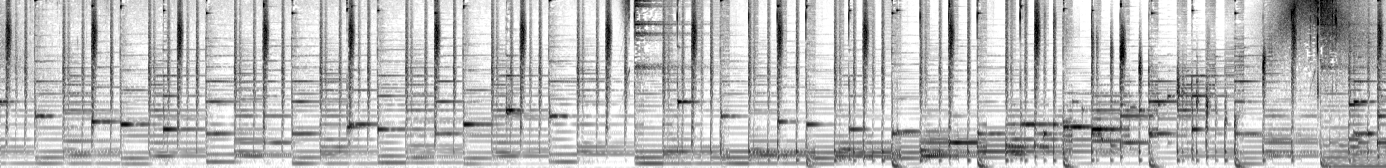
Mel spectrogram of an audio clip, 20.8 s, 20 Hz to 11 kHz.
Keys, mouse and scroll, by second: 0.2 scroll down 3, 0.3 click, 1.2 m, 1.3 scroll down 2, 1.4 middle click, 1.5-1.8 scroll up 3, 1.6 click, 1.8 m, 1.9-3.7 drag, 3.7 middle click, 3.8-5.0 scroll down 5, 3.9 click, 4.2 m, 4.3 middle click, 4.7 click, 4.9 middle click, 5.0 middle click, 5.1 click, 5.4 middle click, 5.5 click, 5.5 middle click, 5.6 scroll up 1, 5.8 click, 5.9 middle click, 6.1 click, 6.4 middle click, 6.5 click, 7.0 middle click, 7.3 click, 7.6 scroll down 1, 7.7 middle click, 7.9 scroll up 2, 7.9 middle click, 8.0 click, 8.3 middle click, 8.5 ctrl+z, 8.5 click, 9.3 middle click, 9.4 click, 9.6 m, 9.7 scroll down 3, 9.7 middle click, 10.2 click, 10.9 ctrl+z, 11.0 ,, 11.0 m, 11.1 click, 11.4 middle click, 11.5 click, 11.8 middle click, 11.9 click, 12.1 middle click, 12.1 scroll up 1, 12.2 click, 12.4 middle click, 12.7 click, 13.0 middle click, 13.1 scroll down 1, 13.2 middle click, 13.3 click, 13.9 m, 13.9 middle click, 14.3 click, 14.3 m, 14.4 click, 14.7 middle click, 14.8 click, 15.0 m, 15.1 middle click, 15.4 click, 15.4 scroll down 1, 15.4 middle click, 15.5 m, 15.6 click, 16.0 middle click, 16.1 scroll up 1, 16.2 click, 16.9 middle click, 17.0 scroll down 1, 17.1 click, 17.4 middle click, 17.5 click, 17.7 `, 17.8 scroll down 1, 17.8 middle click, 17.9 click, 18.4 scroll down 1, 18.5 click, 19.1 n, 19.2 m, 19.3 middle click, 19.4 m, 19.5 click, 19.8 middle click, 20.0 m, 20.1 middle click, 20.7 click.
